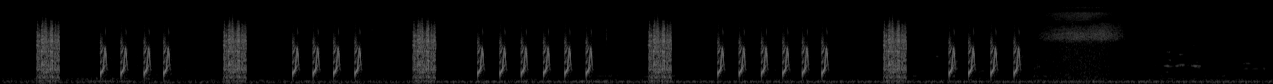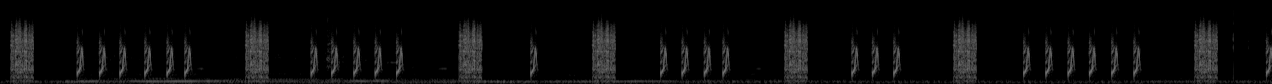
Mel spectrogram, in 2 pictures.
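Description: Game pieces tick quickly as they hop from square to square.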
